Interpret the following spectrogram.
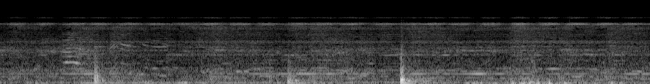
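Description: Aerial firework shells bursting, with a boom about a second in, another near three seconds and a sharp one at four seconds, then a quick run of smaller pops and crackles.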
